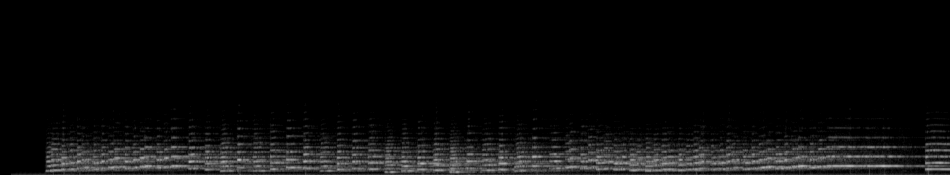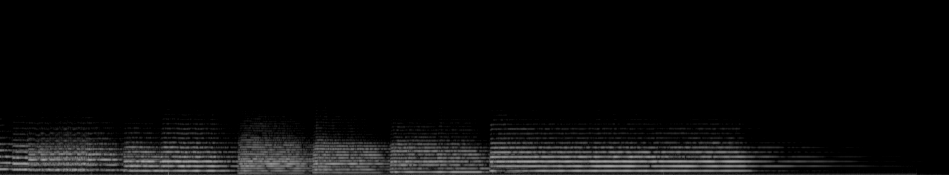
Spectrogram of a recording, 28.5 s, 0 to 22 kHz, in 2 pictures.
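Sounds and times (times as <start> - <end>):
two trumpets playing a fanfare: 0.7 - 26.2.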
